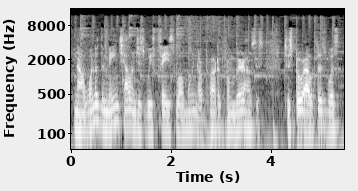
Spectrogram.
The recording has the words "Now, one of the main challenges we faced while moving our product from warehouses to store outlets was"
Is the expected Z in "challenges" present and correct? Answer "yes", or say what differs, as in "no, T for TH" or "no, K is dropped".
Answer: yes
